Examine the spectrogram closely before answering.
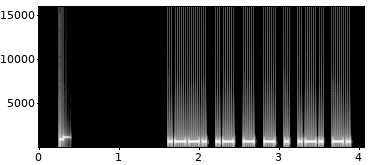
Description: Morse code, heard as a keyed tone, about 27 wpm, 700 Hz. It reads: PATTERN
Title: Seven Letter Words - 28wpm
